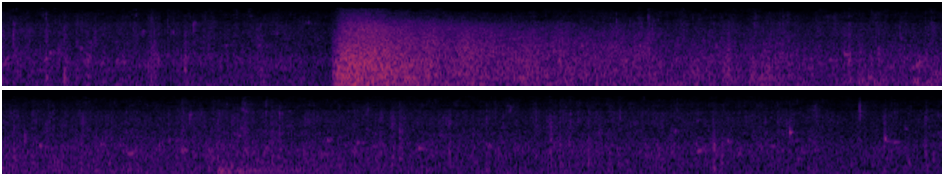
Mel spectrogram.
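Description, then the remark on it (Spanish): Steady rain comes in abruptly after a second of quiet, settling into a continuous hiss with scattered droplet pats and ticks that gradually eases slightly in loudness. “Está lloviendo.”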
